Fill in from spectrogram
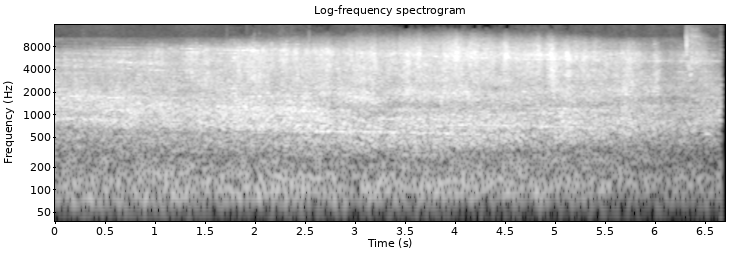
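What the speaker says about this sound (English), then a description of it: "FedEx with a 777 coming in" A FedEx Boeing 777 jet roars past on its approach to land, a loud, sustained engine rumble and whine that stays close and steady, easing slightly toward the end.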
